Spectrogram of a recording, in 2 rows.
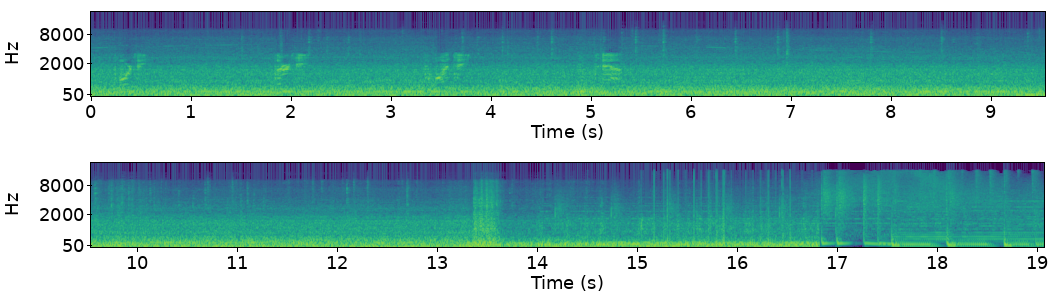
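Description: Flight-deck noise of an Embraer E195-E2 landing and rolling out on the runway: a steady loud rush of airflow and engine noise from its geared turbofans. It carries a few short rising chirps about every second and a half in the first five seconds, and a single thump about 13 seconds in.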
